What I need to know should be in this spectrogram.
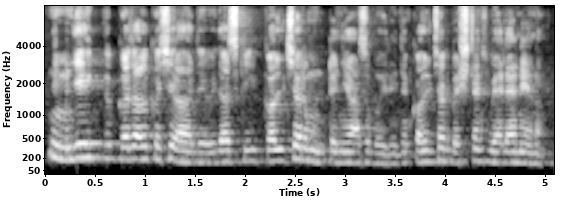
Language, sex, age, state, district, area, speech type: Goan Konkani, male, 60+, Goa, Canacona, rural, spontaneous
